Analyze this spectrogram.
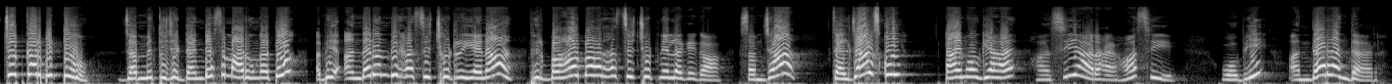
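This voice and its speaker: A tight-fisted, short-tempered cartoon husband, voiced by a woman barks out sarcastic threats in a very high voice that leaps up and down. The delivery is comic dubbing, quick to scold. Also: very animated. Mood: threatening. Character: stingy, short-tempered middle-aged husband.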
